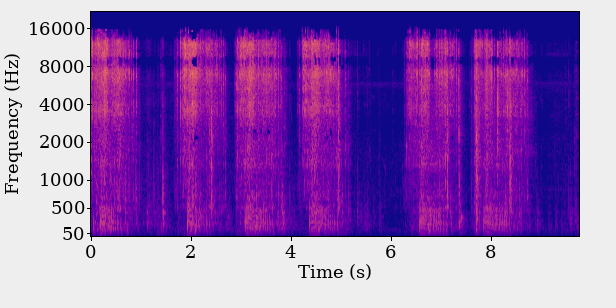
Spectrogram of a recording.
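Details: Echo SRM-210 two-stroke string trimmer, hard to start, just fitted with new carburetor and new plug, fueled with premix, primed and choked: repeated rasping pull-cord strokes about every 1.3 s, no firing; no-start, later ran after old plug refitted.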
